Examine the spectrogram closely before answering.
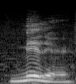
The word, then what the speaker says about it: Mueller: Então, @Miller, se escreve Mueller, que nem um shopping, né? Mueller com 2 L's.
